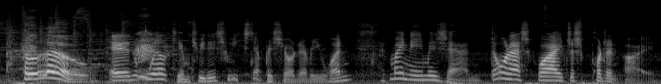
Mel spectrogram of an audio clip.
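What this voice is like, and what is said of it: Silly made-up foolish voice. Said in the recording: “Why do you sound like a fool? ... It's like a random voice that I just came up with the moment we press play ... Why do I sound like a buffoon?”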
